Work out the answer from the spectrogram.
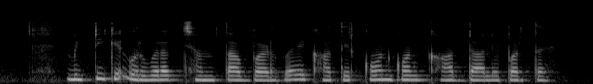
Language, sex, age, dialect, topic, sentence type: Maithili, female, 18-24, Angika, agriculture, question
